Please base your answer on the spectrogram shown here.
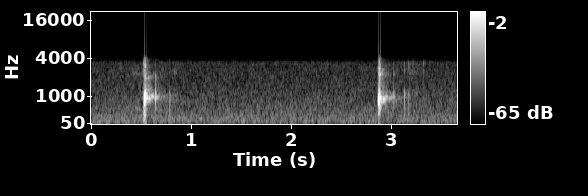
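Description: Two short, sharp hiccup sounds about two seconds apart in a quiet room: a baby with hiccups.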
